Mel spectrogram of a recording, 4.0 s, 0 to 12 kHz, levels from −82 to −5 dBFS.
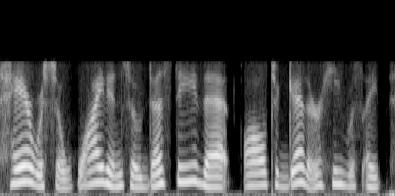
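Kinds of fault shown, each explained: Nothing here counts as a fault; the speech simply carries the narrow telephone-band sound of G.711 coding, with nothing above about 3.8 kHz coming through.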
